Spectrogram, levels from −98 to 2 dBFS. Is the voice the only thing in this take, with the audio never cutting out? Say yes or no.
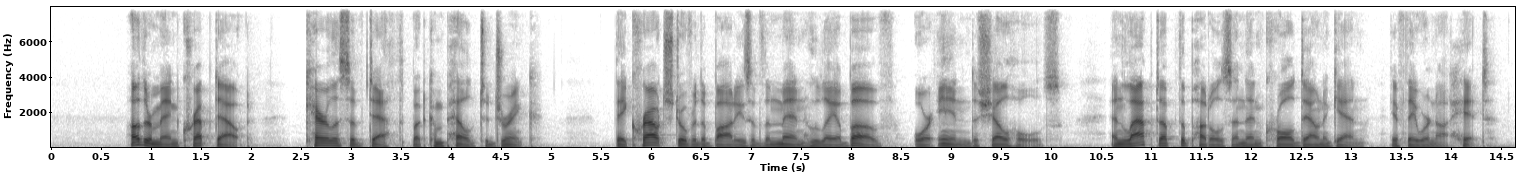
yes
